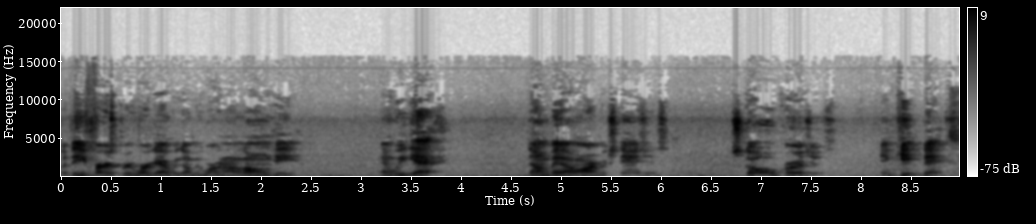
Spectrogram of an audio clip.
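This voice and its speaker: With audible room echo and light background noise, a man speaks at a moderate pace, leaving long, frequent pauses. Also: ordinary pitch variation. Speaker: fitness trainer. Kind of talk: tutorial. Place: gym. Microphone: camera far.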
